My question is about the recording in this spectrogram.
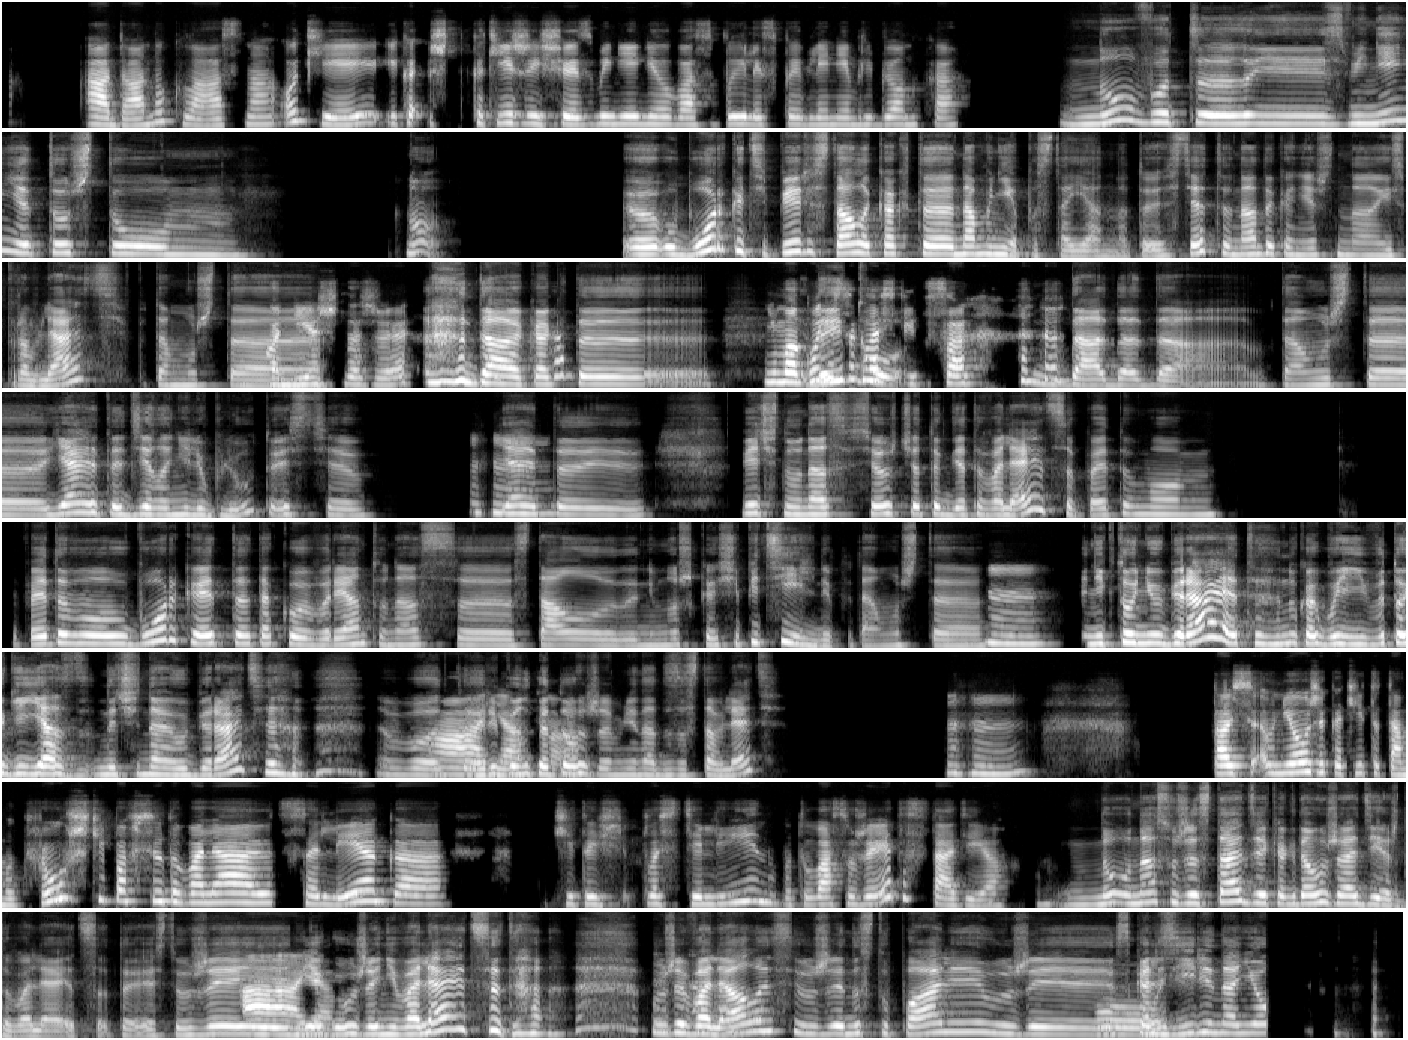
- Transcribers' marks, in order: other background noise; tapping; laugh; chuckle; chuckle; chuckle; chuckle; laugh; laughing while speaking: "да"; chuckle; chuckle
- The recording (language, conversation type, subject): Russian, podcast, Как вы в семье делите домашние обязанности?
